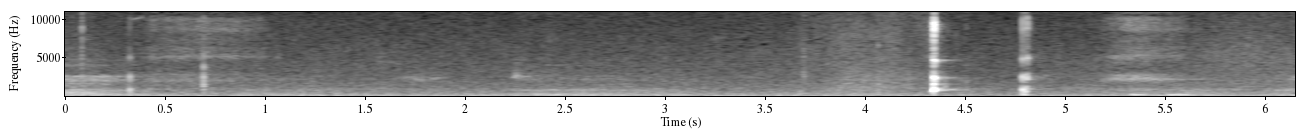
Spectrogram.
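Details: Hiccups in a 4-day-old baby boy: two abrupt, sharp little hiccup clicks about half a second apart, with faint room noise.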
